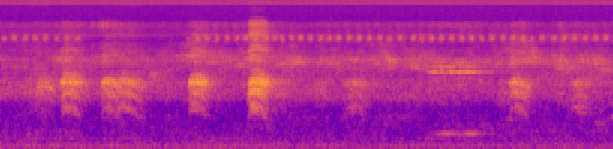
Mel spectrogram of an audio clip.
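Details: Crows sitting together in a tree give spaced, harsh caws, single and doubled, the loudest near the middle, with quieter calls later and a faint tone in the background.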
